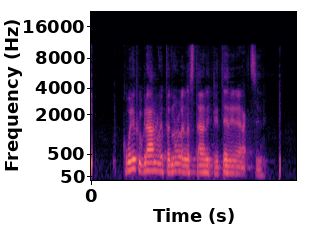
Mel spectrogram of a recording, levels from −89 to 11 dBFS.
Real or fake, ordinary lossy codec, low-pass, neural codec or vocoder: fake; none; 10.8 kHz; codec, 24 kHz, 1.5 kbps, HILCodec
